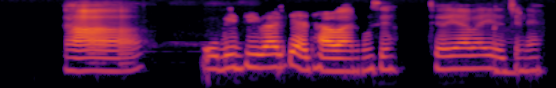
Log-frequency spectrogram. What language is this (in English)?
Gujarati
